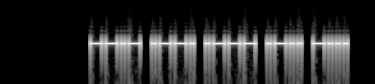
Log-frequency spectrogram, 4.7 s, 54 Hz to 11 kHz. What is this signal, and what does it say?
Morse code, heard as a keyed tone, about 25 wpm, 700 Hz. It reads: QPJLB
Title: Code Groups - 5 Letters - 25wpm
